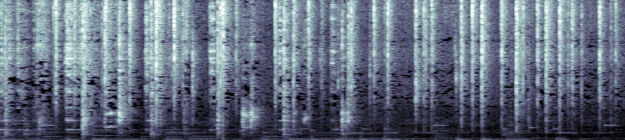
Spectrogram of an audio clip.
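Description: Mustard seeds, cumin, fenugreek and black pepper crackle in hot oil as a fish curry tempering, a busy stream of sharp pops and sputters with clinking of a utensil against the pan, no talk over it.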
